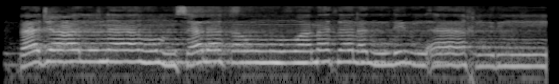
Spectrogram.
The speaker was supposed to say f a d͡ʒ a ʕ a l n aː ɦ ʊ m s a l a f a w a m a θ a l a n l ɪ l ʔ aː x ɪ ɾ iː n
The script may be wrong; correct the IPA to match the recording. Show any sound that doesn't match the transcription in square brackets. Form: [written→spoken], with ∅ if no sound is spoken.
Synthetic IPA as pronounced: f a d͡ʒ a ʕ a l n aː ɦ ʊ m s a l a f a w a m a θ a l a n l ɪ l ʔ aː x ɪ ɾ iː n

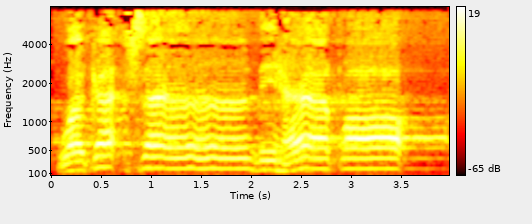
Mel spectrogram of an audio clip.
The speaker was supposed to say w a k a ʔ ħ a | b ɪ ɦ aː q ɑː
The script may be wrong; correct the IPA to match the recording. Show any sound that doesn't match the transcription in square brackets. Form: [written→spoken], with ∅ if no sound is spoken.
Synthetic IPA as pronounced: w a k a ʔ [ħ→s] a | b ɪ ɦ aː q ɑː

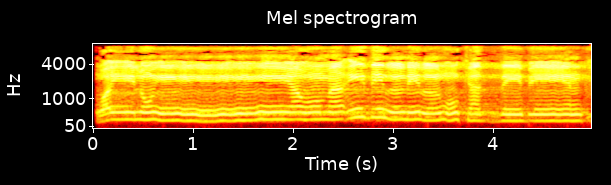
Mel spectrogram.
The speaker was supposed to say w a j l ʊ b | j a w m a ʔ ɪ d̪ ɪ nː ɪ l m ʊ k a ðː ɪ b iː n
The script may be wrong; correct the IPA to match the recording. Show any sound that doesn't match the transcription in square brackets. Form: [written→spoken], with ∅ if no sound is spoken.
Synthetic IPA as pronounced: w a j l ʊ [b→∅] | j a w m a ʔ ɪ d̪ ɪ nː ɪ l m ʊ k a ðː ɪ b iː n

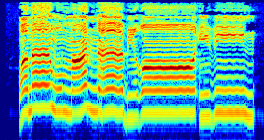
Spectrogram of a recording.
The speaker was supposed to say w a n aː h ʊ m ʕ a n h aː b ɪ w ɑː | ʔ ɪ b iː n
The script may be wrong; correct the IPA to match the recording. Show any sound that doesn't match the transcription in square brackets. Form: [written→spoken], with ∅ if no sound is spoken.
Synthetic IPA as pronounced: w a [n→m] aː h ʊ m ʕ a n h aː b ɪ [w→ɣ] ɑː | ʔ ɪ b iː n

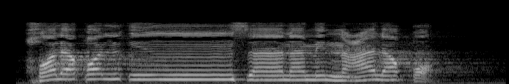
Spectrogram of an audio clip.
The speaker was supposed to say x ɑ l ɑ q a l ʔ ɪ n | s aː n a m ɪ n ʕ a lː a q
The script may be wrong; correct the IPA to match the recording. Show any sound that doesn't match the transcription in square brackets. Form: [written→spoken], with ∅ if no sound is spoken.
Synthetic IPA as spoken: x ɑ l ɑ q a l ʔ ɪ n | s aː n a m ɪ n ʕ a [lː→l] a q

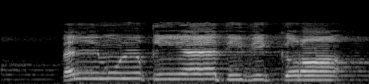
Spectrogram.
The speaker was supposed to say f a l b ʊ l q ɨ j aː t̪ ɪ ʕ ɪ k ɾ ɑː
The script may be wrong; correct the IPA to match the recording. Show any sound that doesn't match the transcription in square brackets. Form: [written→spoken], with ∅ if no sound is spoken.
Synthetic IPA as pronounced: f a l [b→m] ʊ l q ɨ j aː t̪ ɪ [ʕ→ð] ɪ k ɾ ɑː

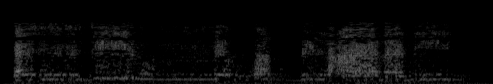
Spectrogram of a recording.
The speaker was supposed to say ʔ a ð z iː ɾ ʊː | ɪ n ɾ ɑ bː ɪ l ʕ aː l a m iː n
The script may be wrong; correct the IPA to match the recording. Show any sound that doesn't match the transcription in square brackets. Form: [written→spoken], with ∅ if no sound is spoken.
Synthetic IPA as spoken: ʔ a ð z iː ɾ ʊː | ɪ n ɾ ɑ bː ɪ l ʕ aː l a m iː n

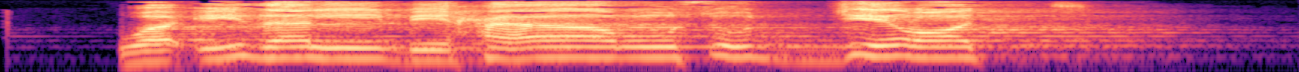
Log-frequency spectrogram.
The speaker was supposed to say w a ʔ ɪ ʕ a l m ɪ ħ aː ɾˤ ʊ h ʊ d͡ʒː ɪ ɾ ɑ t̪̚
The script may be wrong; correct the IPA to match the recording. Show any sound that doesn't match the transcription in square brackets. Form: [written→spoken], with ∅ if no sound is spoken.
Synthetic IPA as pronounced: w a ʔ ɪ [ʕ→ð] a l [m→b] ɪ ħ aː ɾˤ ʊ [h→s] ʊ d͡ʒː ɪ ɾ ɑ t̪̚

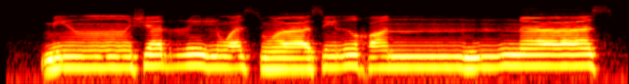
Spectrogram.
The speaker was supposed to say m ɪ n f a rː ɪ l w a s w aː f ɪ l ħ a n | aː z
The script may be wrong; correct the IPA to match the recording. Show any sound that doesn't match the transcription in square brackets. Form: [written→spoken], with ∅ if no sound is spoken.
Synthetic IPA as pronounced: m ɪ n [f→ʃ] a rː ɪ l w a s w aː [f→s] ɪ l [ħ→x] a n | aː [z→s]

